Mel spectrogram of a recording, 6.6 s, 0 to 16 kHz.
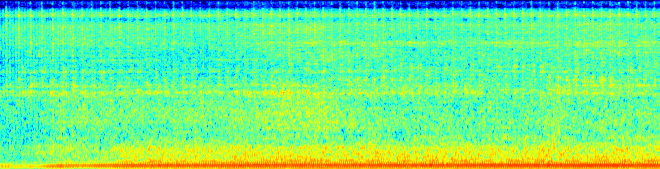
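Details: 1949 Ford 8N tractor, about 23 hp, 12-volt conversion, oil not yet changed, driving in first gear: a low, steady thrum of about four beats a second under light load, even and knock-free, running healthy.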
